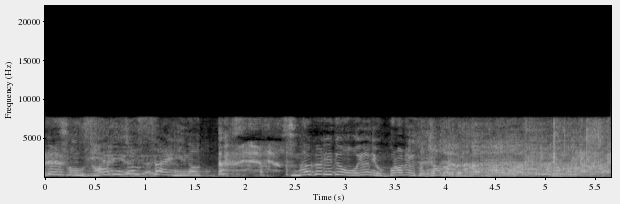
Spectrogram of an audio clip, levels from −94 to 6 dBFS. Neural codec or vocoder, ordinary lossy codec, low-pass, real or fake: codec, 16 kHz, 4 kbps, FreqCodec, larger model; none; none; fake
